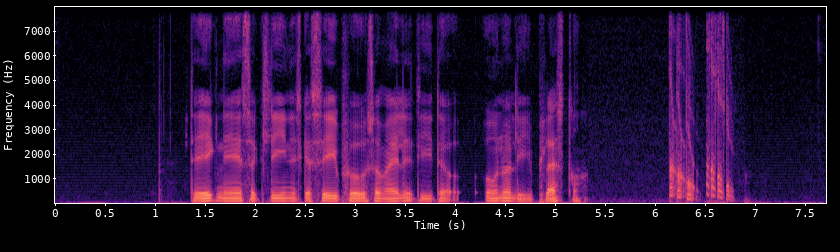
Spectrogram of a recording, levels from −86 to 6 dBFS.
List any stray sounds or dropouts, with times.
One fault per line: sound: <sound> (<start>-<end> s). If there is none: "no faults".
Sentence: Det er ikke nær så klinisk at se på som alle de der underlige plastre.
sound: chirp (6.1-6.8 s)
